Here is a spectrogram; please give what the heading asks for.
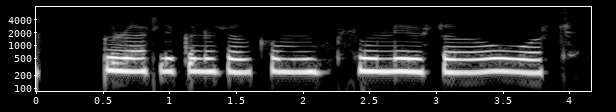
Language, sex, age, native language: Icelandic, male, 12, Icelandic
